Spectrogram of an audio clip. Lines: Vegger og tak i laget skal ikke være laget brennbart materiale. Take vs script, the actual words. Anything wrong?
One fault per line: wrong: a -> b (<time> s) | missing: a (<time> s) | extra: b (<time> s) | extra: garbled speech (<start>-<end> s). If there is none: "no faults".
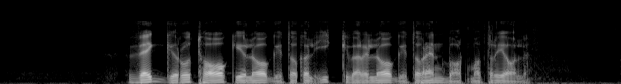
no faults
